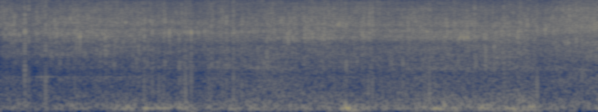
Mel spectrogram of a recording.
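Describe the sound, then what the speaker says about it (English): Crushed spices sautéing in hot ghee for paneer kaliya, a bright, constant crackling sizzle that holds steady without a break, close and unaccompanied by speech. "Now we need to add this crushed spices to the ghee. We'll saute it."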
